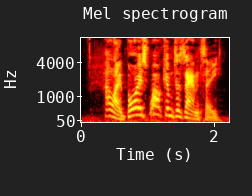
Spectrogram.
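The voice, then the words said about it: Imitates another person's voice. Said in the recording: “Can I do an impression of him?”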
